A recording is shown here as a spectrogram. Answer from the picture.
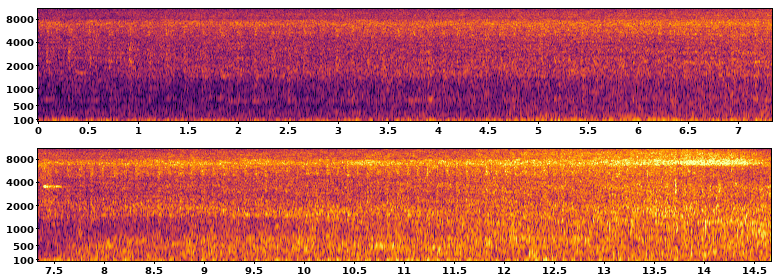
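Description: Miniature railway train running along the track, growing steadily louder over the whole stretch, over a steady low rumble.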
